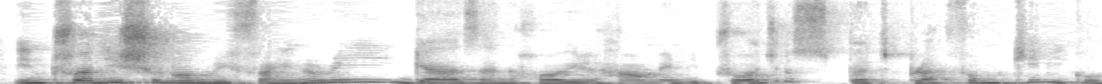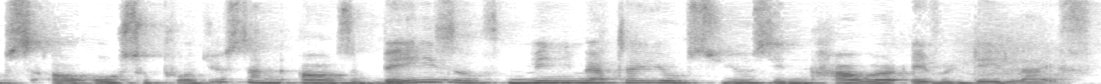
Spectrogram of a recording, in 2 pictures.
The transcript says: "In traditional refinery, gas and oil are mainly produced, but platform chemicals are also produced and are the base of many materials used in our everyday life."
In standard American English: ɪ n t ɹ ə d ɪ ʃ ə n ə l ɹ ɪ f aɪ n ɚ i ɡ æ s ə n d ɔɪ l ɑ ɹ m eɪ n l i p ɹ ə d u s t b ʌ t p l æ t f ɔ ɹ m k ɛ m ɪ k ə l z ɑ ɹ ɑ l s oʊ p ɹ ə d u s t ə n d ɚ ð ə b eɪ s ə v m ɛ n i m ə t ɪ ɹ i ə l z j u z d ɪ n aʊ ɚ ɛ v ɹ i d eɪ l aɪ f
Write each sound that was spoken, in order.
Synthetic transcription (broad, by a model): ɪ n t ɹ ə d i ʃ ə n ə l ɹ ɪ f aɪ n ɚ i ɡ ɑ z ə n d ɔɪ l ɑ w m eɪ n i p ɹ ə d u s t b ʌ t p l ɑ t f ɔ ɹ m k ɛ m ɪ k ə l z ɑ ɹ ɑ l s oʊ p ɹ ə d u s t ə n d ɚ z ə b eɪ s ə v m ɛ n i m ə t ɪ ɹ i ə l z j u z d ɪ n aʊ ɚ ɛ v ɹ i d eɪ l aɪ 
